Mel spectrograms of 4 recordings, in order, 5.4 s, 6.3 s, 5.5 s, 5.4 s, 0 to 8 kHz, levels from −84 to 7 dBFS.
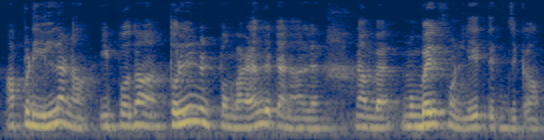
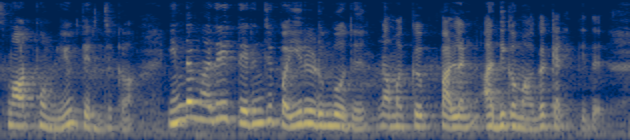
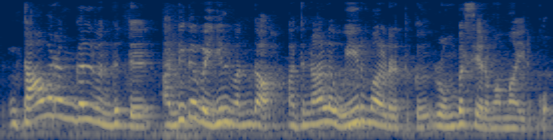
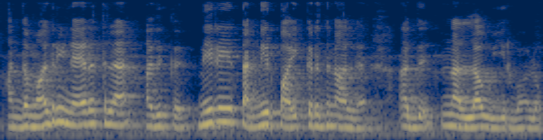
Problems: none marked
